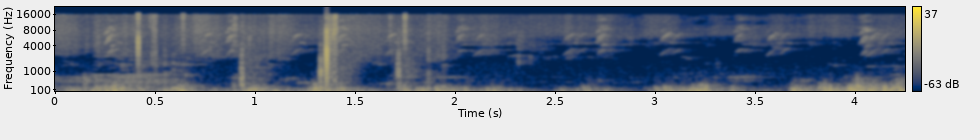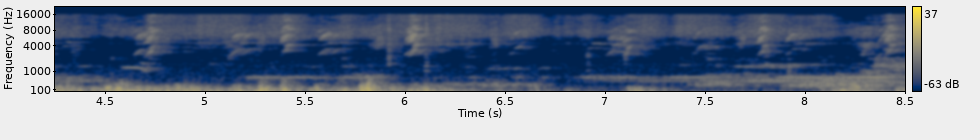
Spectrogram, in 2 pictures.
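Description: Small birds chirping in many short, quick calls, over gusts of wind buffeting the microphone. A sharp tap about a second in is the loudest sound.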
